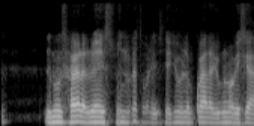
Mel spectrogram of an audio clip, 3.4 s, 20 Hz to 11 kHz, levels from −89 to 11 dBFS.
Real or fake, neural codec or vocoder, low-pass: fake; codec, 16 kHz in and 24 kHz out, 0.4 kbps, LongCat-Audio-Codec, four codebook decoder; 9.9 kHz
